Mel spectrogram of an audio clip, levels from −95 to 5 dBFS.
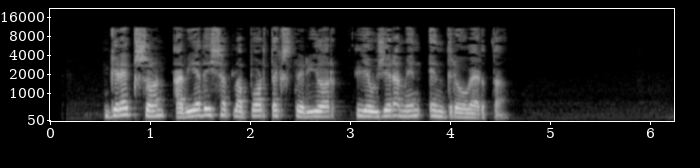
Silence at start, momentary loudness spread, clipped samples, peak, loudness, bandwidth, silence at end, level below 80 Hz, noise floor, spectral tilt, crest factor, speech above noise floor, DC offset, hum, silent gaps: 0.55 s; 7 LU; under 0.1%; -4 dBFS; -19 LUFS; 11.5 kHz; 1.7 s; -74 dBFS; -74 dBFS; -5 dB/octave; 18 dB; 55 dB; under 0.1%; none; none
